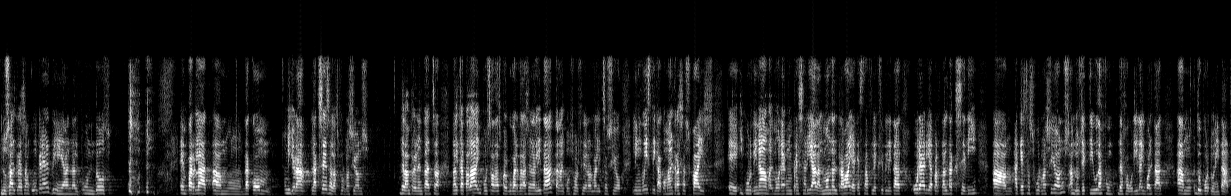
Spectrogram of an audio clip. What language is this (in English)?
Catalan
